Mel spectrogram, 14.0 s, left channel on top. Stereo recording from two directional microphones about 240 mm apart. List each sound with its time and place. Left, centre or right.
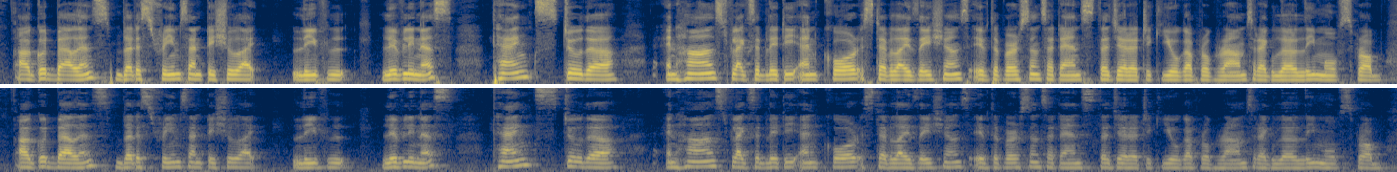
0.2 s speech: left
